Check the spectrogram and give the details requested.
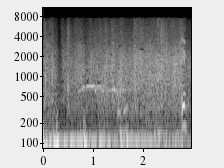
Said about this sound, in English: Let's particularly give them a big round of applause, because I'm given to understand not only is this their first presentation, but they really kicked butt, don't you think?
